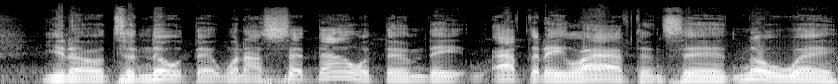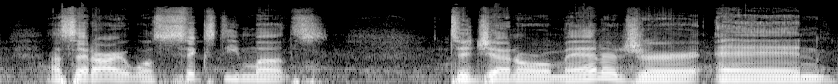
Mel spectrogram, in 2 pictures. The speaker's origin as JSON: {"language": "English", "town": "Glen Burnie", "region": "Maryland", "country": "United States", "said": "I'm proud from Glen Burnie"}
